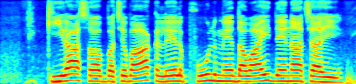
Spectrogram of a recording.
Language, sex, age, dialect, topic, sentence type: Maithili, male, 18-24, Bajjika, agriculture, statement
